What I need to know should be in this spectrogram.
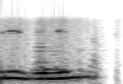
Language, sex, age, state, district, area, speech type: Sindhi, female, 45-60, Uttar Pradesh, Lucknow, urban, conversation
